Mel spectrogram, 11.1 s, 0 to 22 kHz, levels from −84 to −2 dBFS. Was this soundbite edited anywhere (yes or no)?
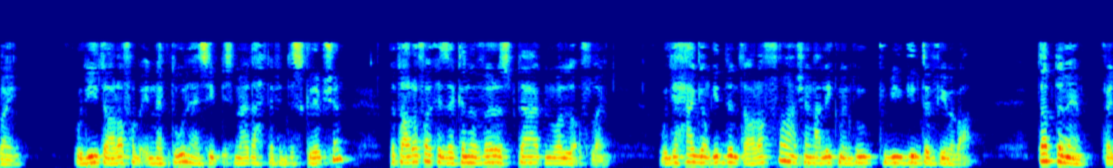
yes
